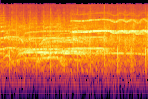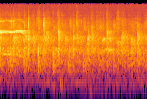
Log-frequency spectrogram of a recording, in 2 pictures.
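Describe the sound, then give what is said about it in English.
At a comedy show, a crowd claps and cheers loudly as a comedian is introduced, with high whoops and shouts riding over dense applause that thins out into scattered claps toward the end. “Make some noise for”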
